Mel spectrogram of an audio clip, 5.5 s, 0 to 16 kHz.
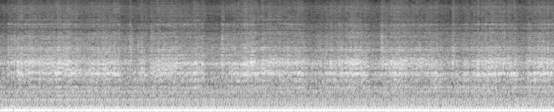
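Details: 2021 Ford F150 PowerBoost remote cold start at -16°C: steady low droning grind with faint repeating churn over cold idle, loud; only below about -11°C; grinding or cavitating, owner thinks something pumping, cause undetermined.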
